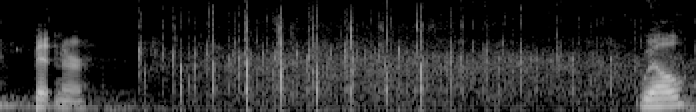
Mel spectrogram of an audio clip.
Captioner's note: audience clapping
